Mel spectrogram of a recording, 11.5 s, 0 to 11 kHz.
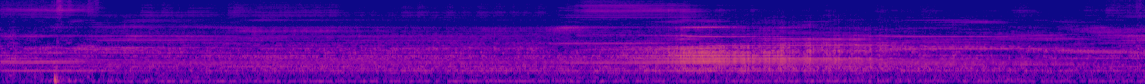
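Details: New PS4 Destiny bundle, out of the box, with the Destiny disc inserted: steady high disc-drive whine swelling into a louder whirring rush, sharp click near the end.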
